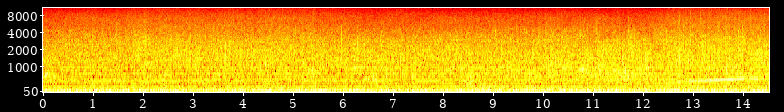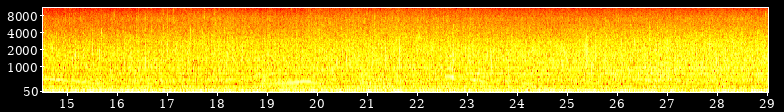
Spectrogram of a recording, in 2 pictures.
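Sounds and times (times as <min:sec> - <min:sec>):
fountain water splashing: 0:00.0 - 0:29.0.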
